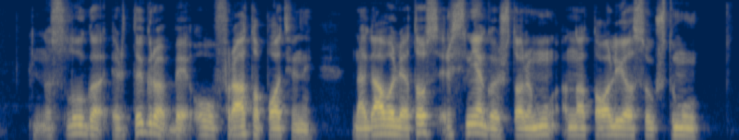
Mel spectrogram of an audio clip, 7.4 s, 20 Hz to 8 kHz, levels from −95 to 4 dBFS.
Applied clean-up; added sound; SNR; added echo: none; none; none; none.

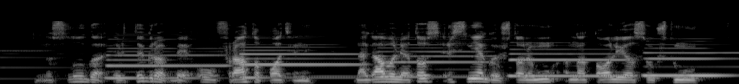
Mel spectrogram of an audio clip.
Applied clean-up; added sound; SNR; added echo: classical method WPE with log-MMSE.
